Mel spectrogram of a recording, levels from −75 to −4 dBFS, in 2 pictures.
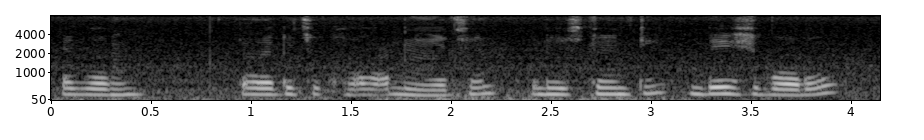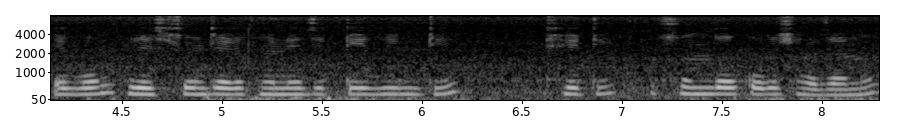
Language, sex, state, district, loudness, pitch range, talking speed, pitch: Bengali, female, West Bengal, Jalpaiguri, -30 LUFS, 215-230 Hz, 145 wpm, 220 Hz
